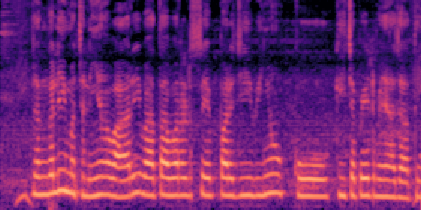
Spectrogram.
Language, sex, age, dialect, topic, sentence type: Hindi, male, 18-24, Kanauji Braj Bhasha, agriculture, statement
